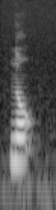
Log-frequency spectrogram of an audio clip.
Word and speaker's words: non: E atenção só para a pronúncia, que a gente não fala 2 sons como no português, não. A gente tem simplesmente non, non. É um som só, que é como se fosse o som O, a boca muito parecida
